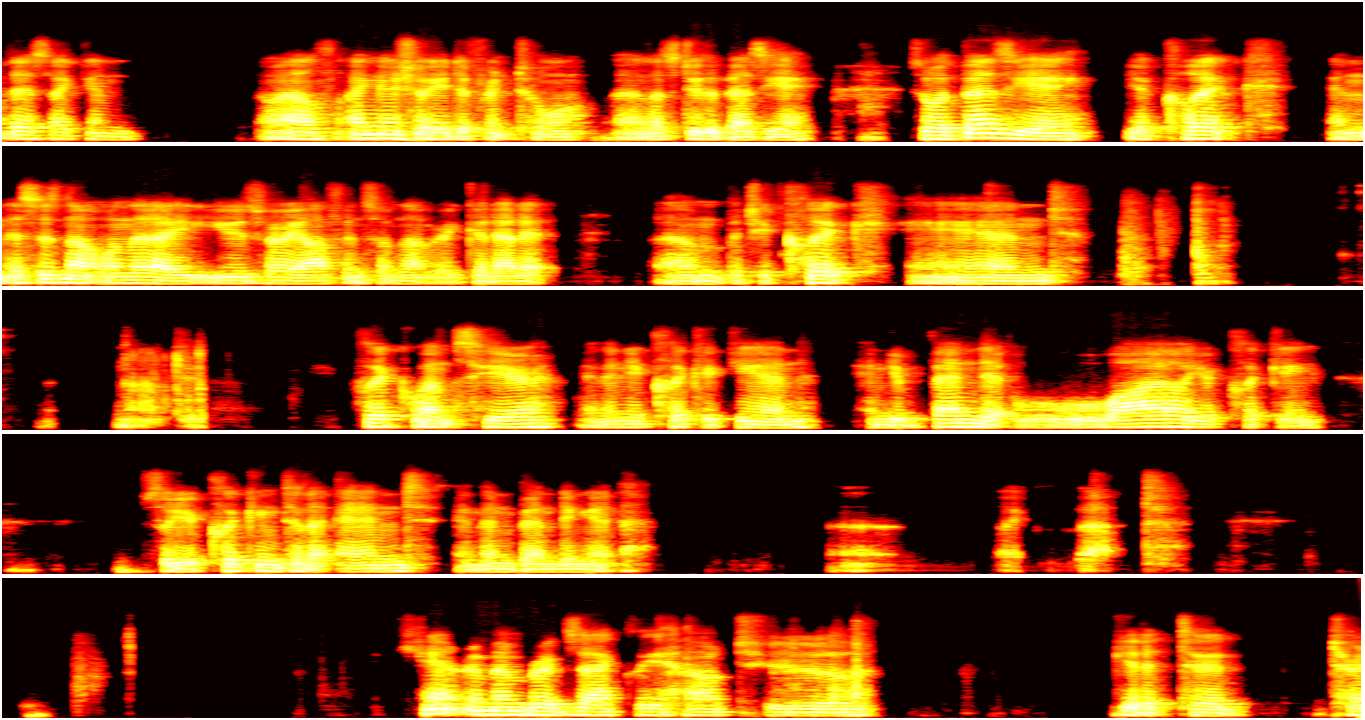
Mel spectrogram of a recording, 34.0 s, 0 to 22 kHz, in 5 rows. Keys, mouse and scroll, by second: 10.7 click, 12.7 Escape, 13.5 click, 14.5 ctrl+z, 15.8 click, 30.1 alt+click, 31.3 ctrl+z.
